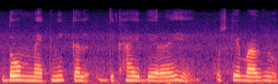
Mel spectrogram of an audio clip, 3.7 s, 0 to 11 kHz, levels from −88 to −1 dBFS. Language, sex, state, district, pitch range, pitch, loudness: Hindi, male, Maharashtra, Washim, 155-170 Hz, 160 Hz, -17 LUFS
